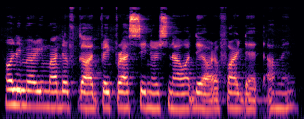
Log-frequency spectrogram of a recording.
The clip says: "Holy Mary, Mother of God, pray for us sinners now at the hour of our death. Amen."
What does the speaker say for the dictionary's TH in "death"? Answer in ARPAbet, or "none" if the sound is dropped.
T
